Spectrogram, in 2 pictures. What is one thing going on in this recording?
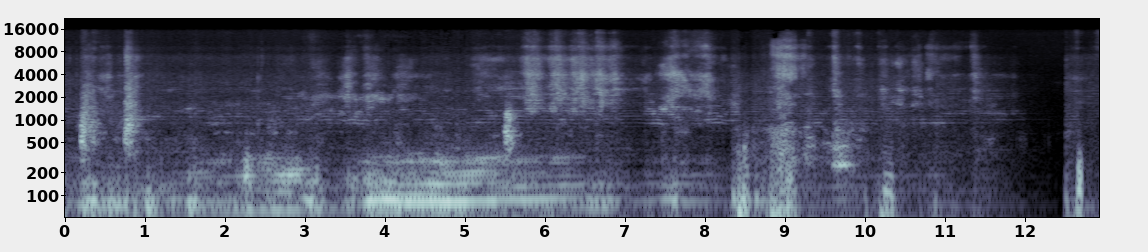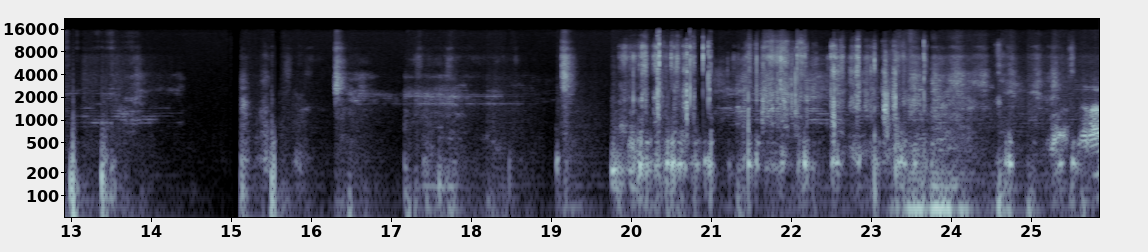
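Hands slap and pat a man's back and shoulders.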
